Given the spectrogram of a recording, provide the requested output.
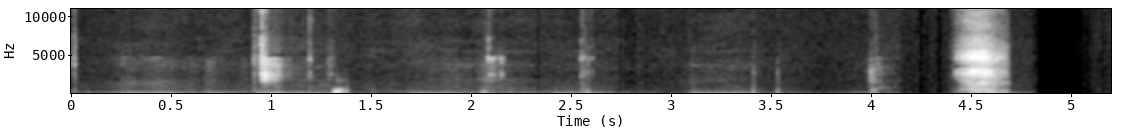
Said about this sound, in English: Bro, the clicking. He clicks like in patterns. He does.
